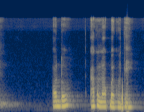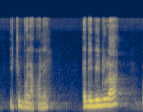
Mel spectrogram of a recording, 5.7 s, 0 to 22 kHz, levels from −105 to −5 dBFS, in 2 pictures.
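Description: Speech over a call path band-limited near 12 kHz, with short concealed packet loss at 2.53 to 2.57 s: about 20 ms never arrived and was filled by extending the preceding sound, giving a brief smeared wobble. Unlike a hard dropout, nothing goes silent and there is no sharp click.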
